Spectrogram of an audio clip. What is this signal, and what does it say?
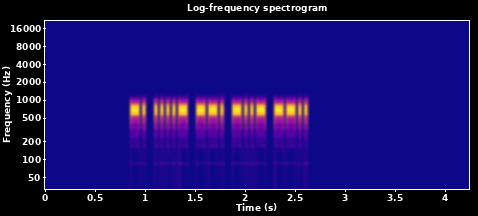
Morse code, heard as a keyed tone, about 39 wpm, 700 Hz. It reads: N4GXZ
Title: USA Call Signs - 5 Characters - Repeated 3x - 40wpm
